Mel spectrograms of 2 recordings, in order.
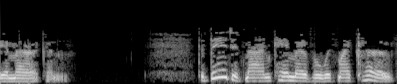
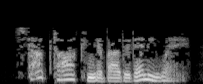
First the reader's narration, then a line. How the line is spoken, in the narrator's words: the bearded man whispered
